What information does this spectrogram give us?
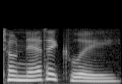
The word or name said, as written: tonetically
